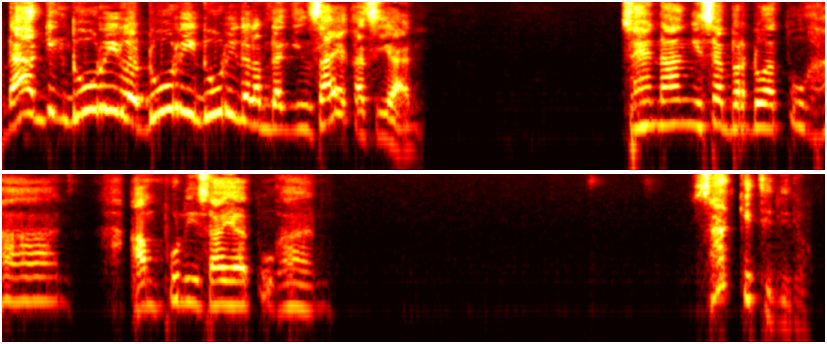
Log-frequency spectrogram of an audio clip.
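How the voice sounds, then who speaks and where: A man with a high, lively voice pours out grievances on a livestream. He pleads and repeats himself, and his pitch swings widely as he goes. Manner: aggrieved, pleading, repetitive. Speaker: livestream host. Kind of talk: emotional livestream rant.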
